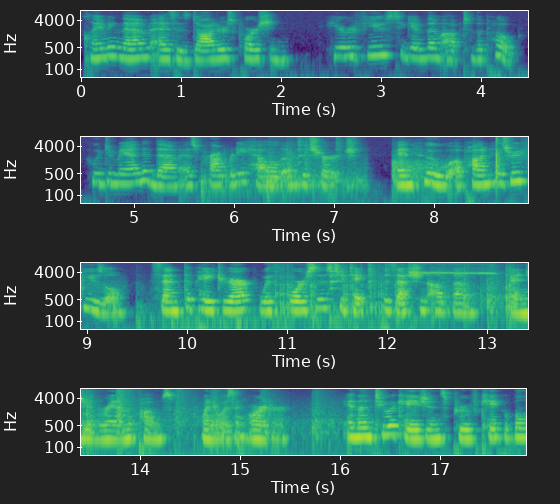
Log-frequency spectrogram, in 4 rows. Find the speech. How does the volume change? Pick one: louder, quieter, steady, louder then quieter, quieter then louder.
louder.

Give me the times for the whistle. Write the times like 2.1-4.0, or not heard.
12.2-13.2.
